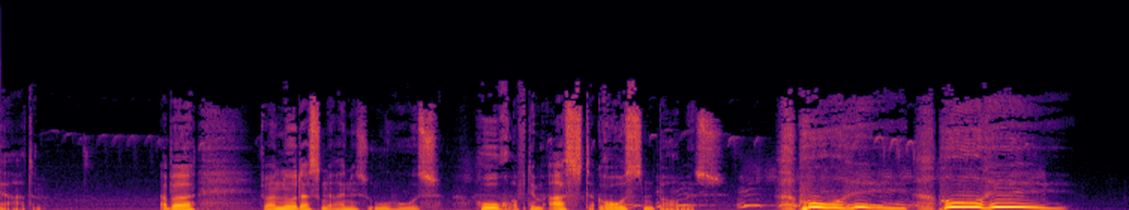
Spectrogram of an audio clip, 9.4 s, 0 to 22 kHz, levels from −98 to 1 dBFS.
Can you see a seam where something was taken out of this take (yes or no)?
yes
